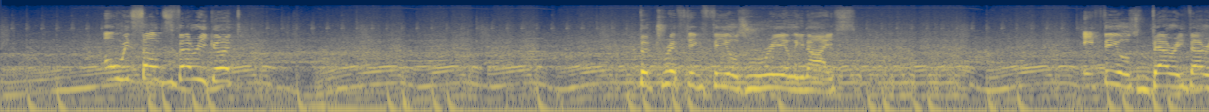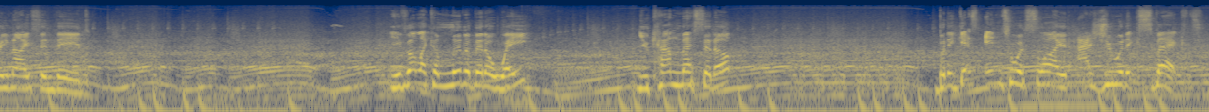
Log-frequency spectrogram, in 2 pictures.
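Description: Tyres squeal while a car skids sideways.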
